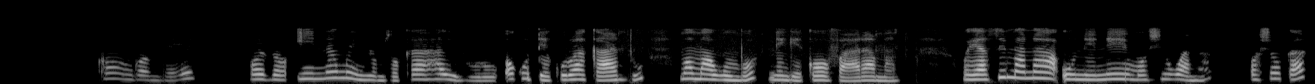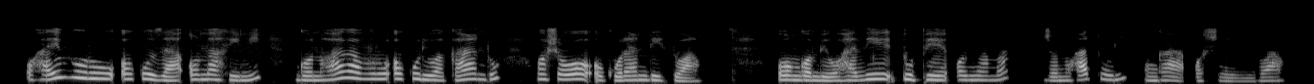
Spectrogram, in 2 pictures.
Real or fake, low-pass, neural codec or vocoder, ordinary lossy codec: real; 5.4 kHz; none; Opus, 64 kbps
